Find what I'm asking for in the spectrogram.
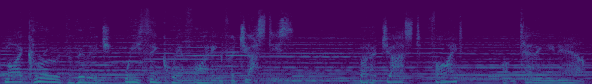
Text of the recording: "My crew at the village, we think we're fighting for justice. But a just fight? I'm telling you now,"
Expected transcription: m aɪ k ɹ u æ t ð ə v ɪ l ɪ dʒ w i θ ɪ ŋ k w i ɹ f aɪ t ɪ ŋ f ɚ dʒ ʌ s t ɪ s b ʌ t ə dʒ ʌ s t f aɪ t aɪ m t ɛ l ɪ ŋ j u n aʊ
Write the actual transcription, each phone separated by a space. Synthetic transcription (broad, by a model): m aɪ k ɹ u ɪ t ð ə v ɪ l ɪ dʒ w i θ ɪ ŋ k w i ɹ f aɪ t ɪ ŋ f ɚ dʒ ʌ s t ɪ s b ʌ t ə dʒ ʌ s t f aɪ t aɪ m t ɛ l ɪ ŋ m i n aʊ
